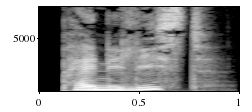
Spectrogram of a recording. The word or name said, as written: panelist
